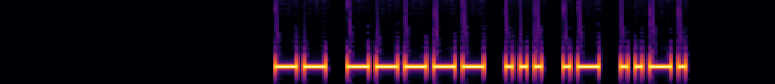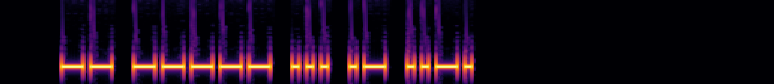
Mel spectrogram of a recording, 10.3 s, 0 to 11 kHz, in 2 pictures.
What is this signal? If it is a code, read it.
Morse code, heard as a keyed tone, about 25 wpm, 700 Hz. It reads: M0SAF M0SAF
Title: DXCC-100 Call Signs - 5 Characters - Repeated 2x - 25wpm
